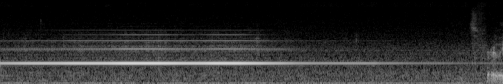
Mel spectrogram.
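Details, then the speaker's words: Canadian Crosley 12B tube radio on the bench, signal generator tone at about 30% modulation through its speaker: steady tone turns harsh and buzzy when the volume is turned up; distortion at high volume, cause unclear. "now it's certainly here's a distortion when I get it turned up"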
